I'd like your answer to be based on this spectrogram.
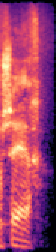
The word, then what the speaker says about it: chère: В женской форме добавляется «э», но читается все равно «cher». Читается одинаково. «mon cher ami» и «ma chère amie».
